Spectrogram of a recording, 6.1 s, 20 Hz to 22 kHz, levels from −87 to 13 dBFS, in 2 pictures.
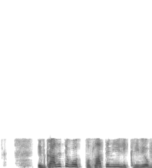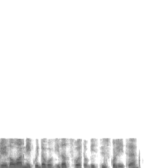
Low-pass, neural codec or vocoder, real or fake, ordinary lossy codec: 7.2 kHz; vocoder, 22.05 kHz, 80 mel bands, Vocos; fake; AAC, 16 kbps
